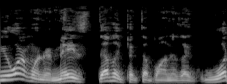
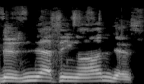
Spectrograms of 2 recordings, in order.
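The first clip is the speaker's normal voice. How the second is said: snooty, catty, snotty, dismissive tone; 4 semitones higher than usual. Retelling what a character in a film said: imitating a catty, snotty tone. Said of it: "She's very catty and snotty".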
